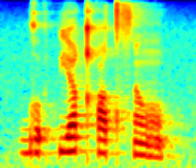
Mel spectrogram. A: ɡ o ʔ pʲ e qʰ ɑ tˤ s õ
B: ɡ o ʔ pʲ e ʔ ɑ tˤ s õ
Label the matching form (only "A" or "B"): A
